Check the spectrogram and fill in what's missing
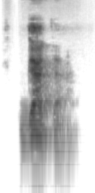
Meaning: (noun) female equivalent of gat; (adjective) feminine singular of gat
- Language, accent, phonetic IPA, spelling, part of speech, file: Catalan, Valencia, [ˈɡa.ta], gata, noun / adjective, LL-Q7026 (cat)-gata.wav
